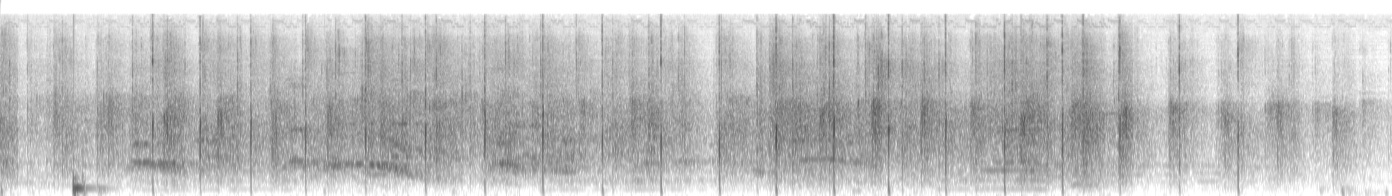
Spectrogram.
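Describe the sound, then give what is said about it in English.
A church audience gives God a hand clap of praise, with sustained, dense clapping for about ten seconds, sharp claps standing out over a steady wash, with faint voices and cheers mixed in. “Let's give God a clear hand clap of praise and victory.”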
